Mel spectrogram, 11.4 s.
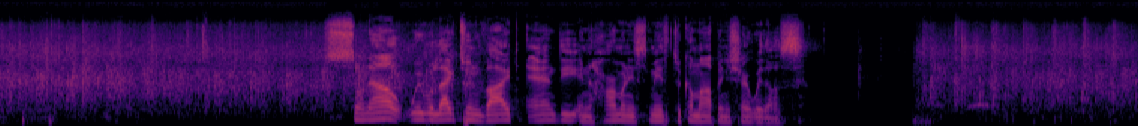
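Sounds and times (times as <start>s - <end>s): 
audience round of applause: 0.0s - 4.6s, 9.2s - 11.3s
speech: 3.5s - 8.1s.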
